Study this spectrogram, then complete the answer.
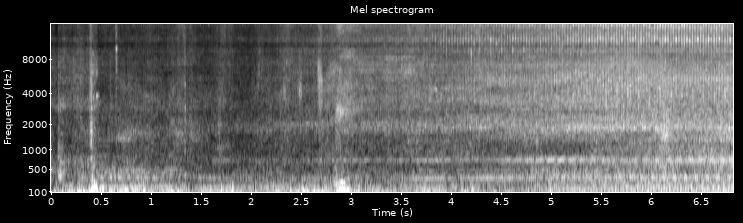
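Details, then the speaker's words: Toyota Corolla (ZRE152 or 182) with check engine light, cold start: lumpy idle slightly high; pulling each coil pack shows one makes no RPM change while others drop revs, a misfire on one cylinder from a failed ignition coil. "Okay, and you can hear the change, right? You can hear the RPM. When I plug this back in, the RPM speeds up."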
